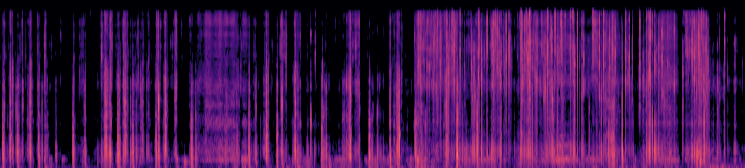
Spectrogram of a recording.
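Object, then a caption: Plastic film stretched over a microphone head. Long lilac-painted nails and fingertips of both hands scratch and squeeze crinkly clear plastic film stretched over a hollow, round mesh microphone head. The result is a dense stream of crunchy crinkling and sharp scratches with short pauses between bursts. After about eight seconds the crinkling grows busier and brighter, filling the high end.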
